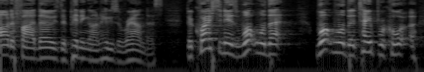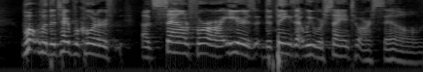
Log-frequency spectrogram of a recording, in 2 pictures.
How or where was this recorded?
large echoing room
